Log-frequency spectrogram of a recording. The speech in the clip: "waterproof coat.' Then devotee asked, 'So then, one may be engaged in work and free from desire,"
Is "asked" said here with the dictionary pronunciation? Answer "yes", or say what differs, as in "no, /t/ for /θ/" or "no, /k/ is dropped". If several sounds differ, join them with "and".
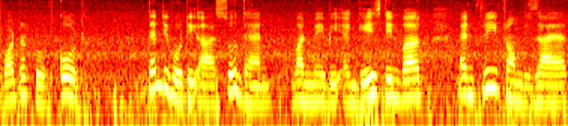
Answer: no, /s/ is dropped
